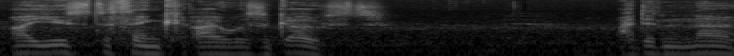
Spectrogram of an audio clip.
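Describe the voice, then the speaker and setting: A man plays a gentle, haunted spirit in a young man's shape for a video game. He speaks slowly and earnestly in halting little phrases. There is clear noise behind the voice. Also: medium pitch, flat delivery, close to an everyday voice. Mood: wistful, earnest.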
